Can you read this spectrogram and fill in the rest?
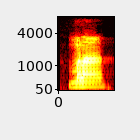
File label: "mla", mina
